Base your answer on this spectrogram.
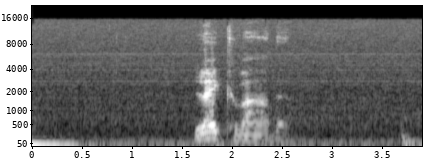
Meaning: funeral shroud (piece of white cloth wrapped around the body or covering the coffin)
- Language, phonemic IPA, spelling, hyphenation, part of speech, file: Dutch, /ˈlɛi̯kˌʋaː.də/, lijkwade, lijk‧wade, noun, Nl-lijkwade.ogg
